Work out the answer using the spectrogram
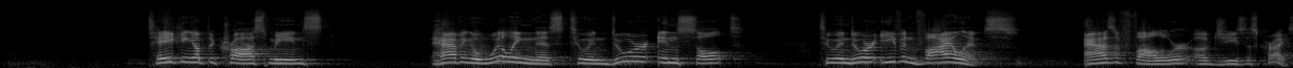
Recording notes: Preached on March 19, 2023 at Trinity Presbyterian Church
